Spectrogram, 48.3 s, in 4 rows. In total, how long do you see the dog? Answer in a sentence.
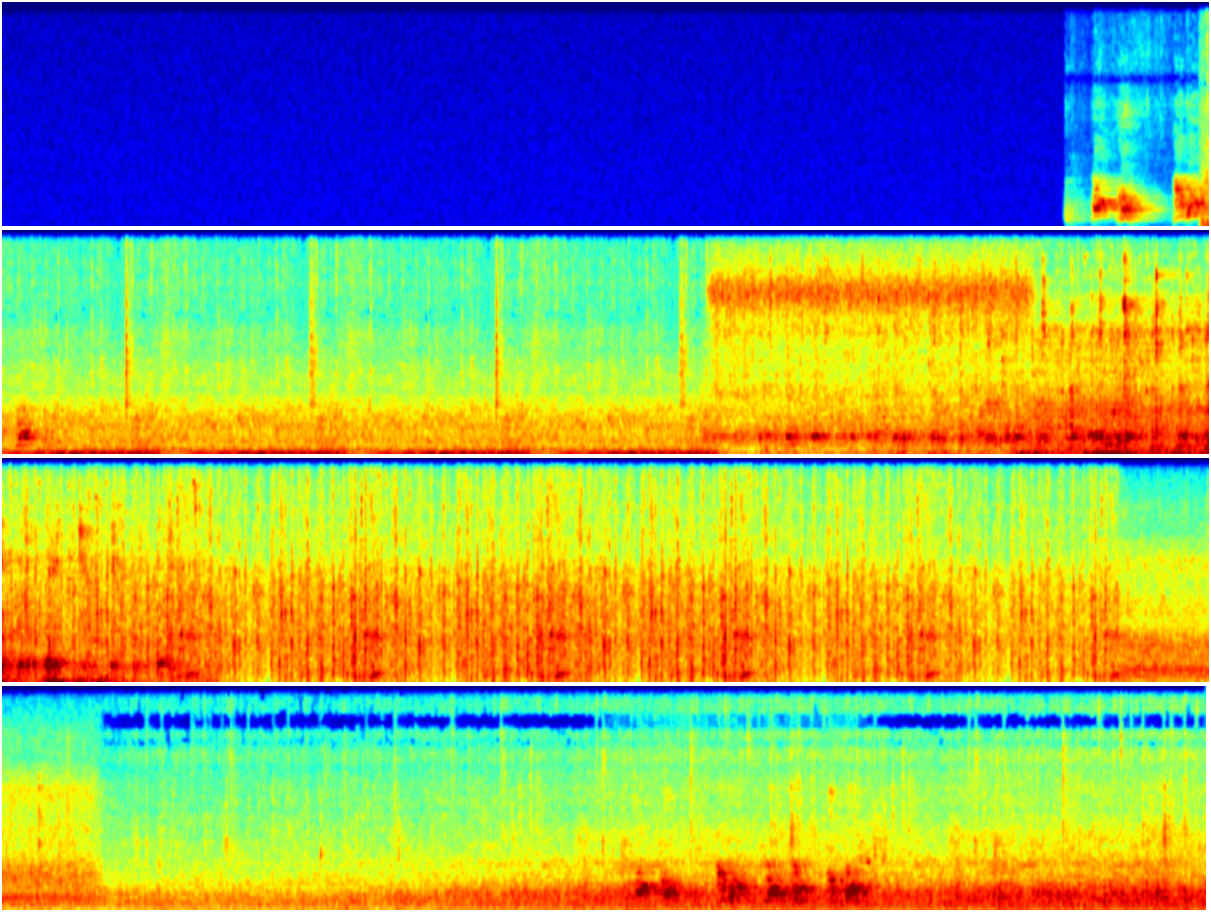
The dog can be heard for 4 seconds in total.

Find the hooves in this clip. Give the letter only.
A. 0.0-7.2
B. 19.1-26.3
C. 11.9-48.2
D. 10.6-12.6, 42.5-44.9
B.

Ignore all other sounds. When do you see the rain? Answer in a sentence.
You can hear the rain from 11.9 to 48.2 s.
